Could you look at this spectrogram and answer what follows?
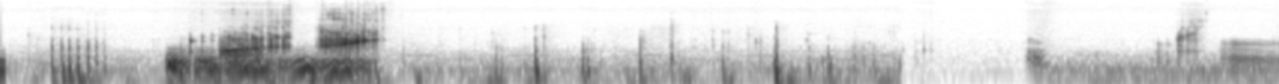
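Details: Ordinary stomach growling (borborygmi): a loud gurgling growl with a rising squeal, then quieter bubbling pops and a final brief gurgle.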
